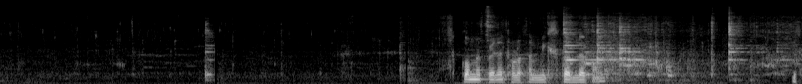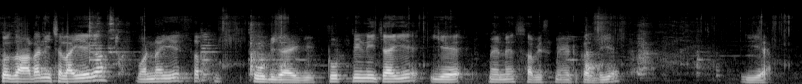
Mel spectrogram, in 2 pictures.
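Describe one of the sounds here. Pieces of fish drop into a pot of simmering sauce.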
